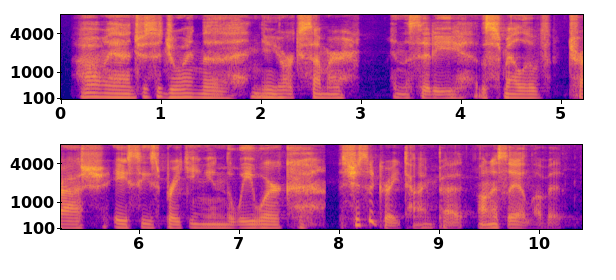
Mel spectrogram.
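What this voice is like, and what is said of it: Soft whispery ASMR-style voice. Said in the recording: “you've gone for your classic ASMR voice again.”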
